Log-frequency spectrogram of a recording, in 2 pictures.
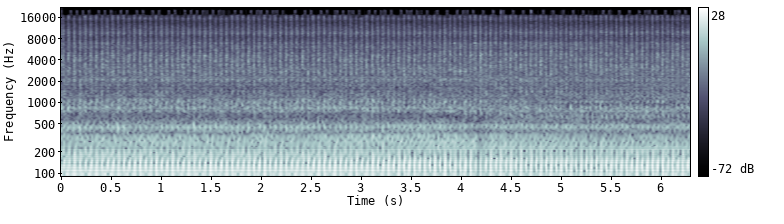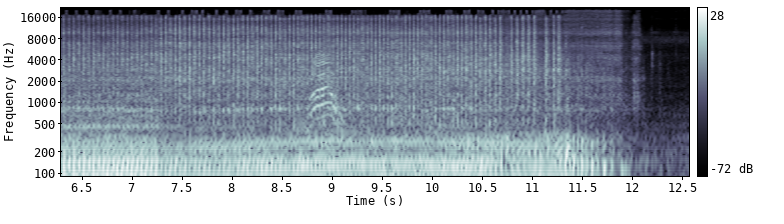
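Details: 1972 Volvo 145 four-cylinder after reconnecting missing plug wires: fast, slightly uneven idle on all 4 cylinders, then it stumbles and fades out; rough running from a major vacuum leak.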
